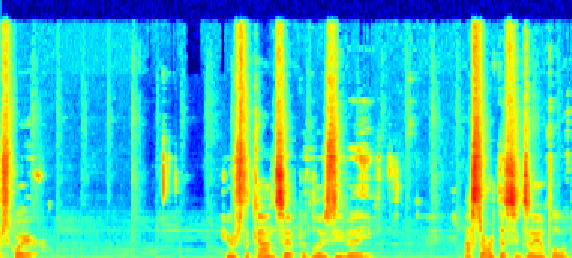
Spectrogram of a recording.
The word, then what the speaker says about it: LOOCV: one out cross validation LOC V pronounced blue CV and the predicted R square here's the concept of Lucey V I start this example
